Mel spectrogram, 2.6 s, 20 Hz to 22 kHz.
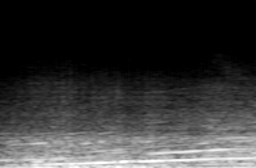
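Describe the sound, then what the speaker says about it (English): A 2022 Chevrolet Camaro LS with a 2-liter turbo four accelerates, its engine note climbing steadily as the turbo spools up. The sound is loud and close from inside the car, with no talking. "You can kind of hear the turbo sort of spooling up a little bit"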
